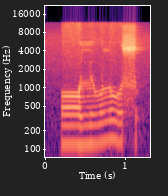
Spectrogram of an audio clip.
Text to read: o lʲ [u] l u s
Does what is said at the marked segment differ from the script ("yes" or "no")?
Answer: no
